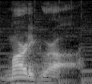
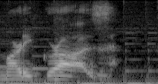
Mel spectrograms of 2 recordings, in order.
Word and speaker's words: Mardi Gras: store yesterday call it mardi gras i also heard someone call louisville lewisville i guess they didn't get the memo that the s is silent in both accounts but i digress that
